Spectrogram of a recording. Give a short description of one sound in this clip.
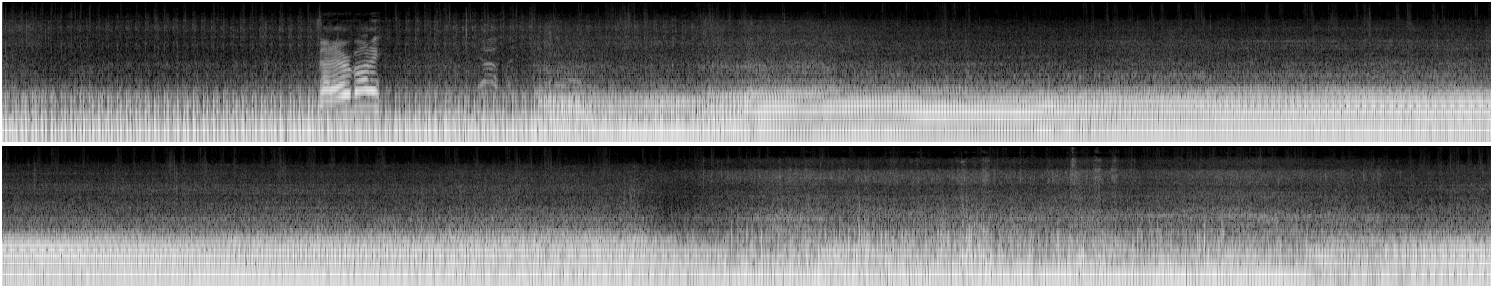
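A side-by-side UTV engine drones and revs as the vehicle drives.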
